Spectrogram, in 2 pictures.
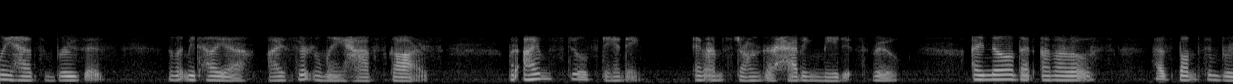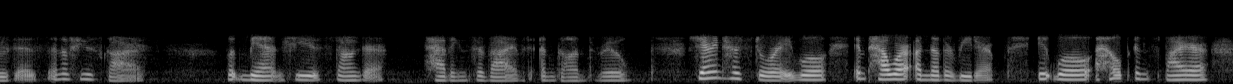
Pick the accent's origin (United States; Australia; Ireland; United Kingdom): United States; the good old U.S. of A., my home country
